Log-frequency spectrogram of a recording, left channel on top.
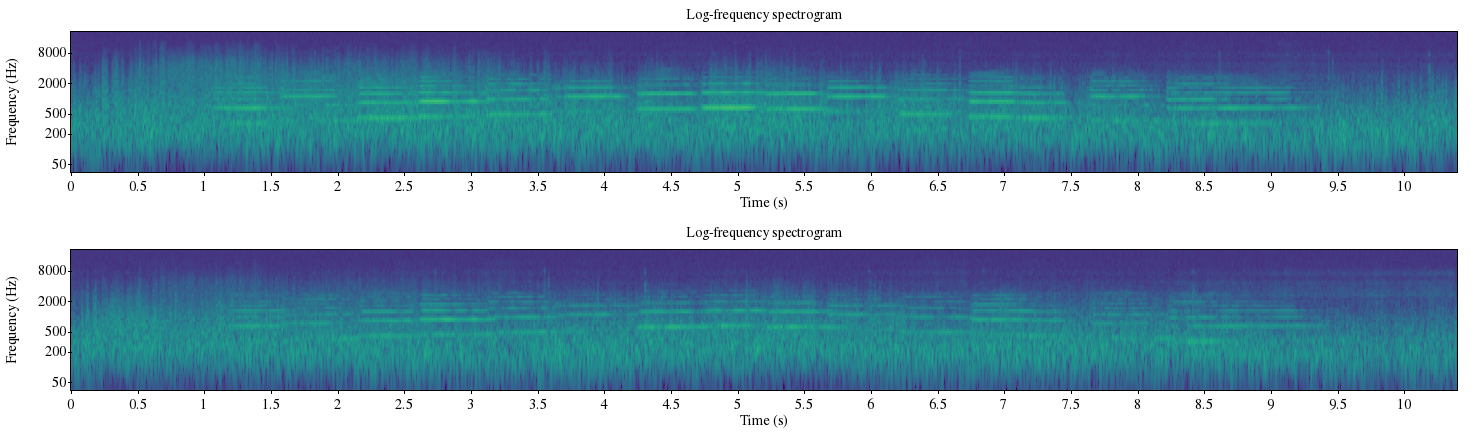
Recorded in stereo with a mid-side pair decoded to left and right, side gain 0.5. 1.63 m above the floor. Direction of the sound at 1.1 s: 65° left.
